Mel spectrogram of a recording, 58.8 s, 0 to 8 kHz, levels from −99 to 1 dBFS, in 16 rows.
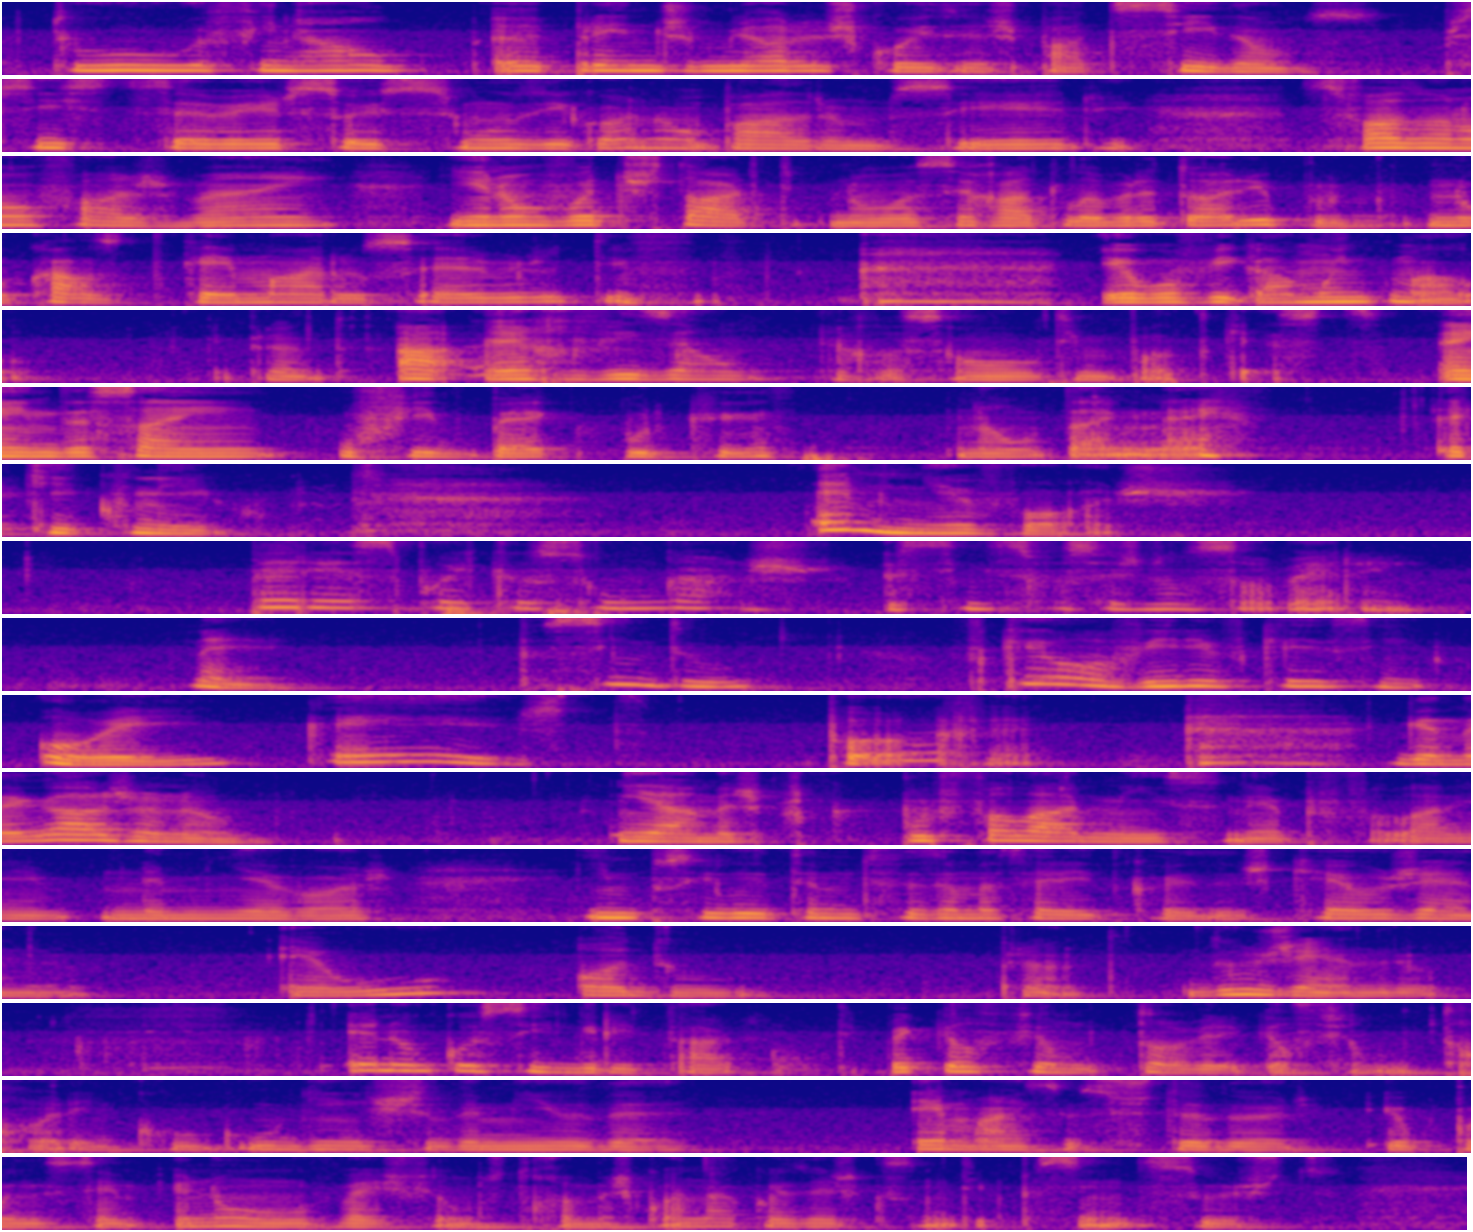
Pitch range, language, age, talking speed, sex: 155-195 Hz, Portuguese, 20-39, 185 wpm, female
